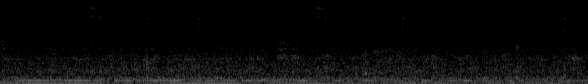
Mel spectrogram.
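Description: Computer mouse clicking a few times, some clicks in quick pairs, as marker points are placed, over a faint low steady hum.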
